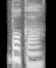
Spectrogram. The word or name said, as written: cheville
